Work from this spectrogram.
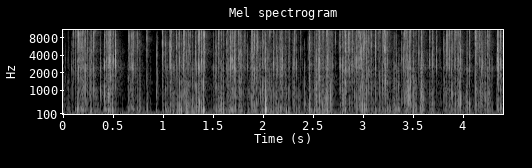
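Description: Long painted nails and fingertips rub and squeeze the clear plastic film on a small rectangular multipack of orange paper baking powder sachets with a red tear strip, held in both hands. The film gives off a steady stream of bright, dense crinkling with many quick crackles and almost no low end.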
